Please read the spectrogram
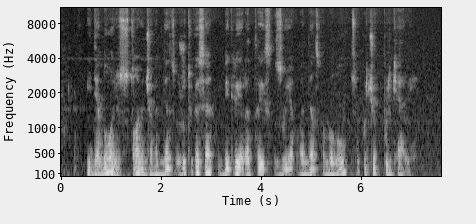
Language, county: Lithuanian, Vilnius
